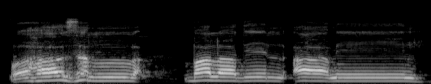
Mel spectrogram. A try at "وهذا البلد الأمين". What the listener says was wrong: আ টান হচ্ছে, আমিন।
